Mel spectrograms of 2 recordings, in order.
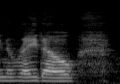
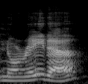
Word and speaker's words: Noreda: I keep wanting to say Noredo because your last name has an O in it, and it just confuses me. But Noreda has ordered this time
